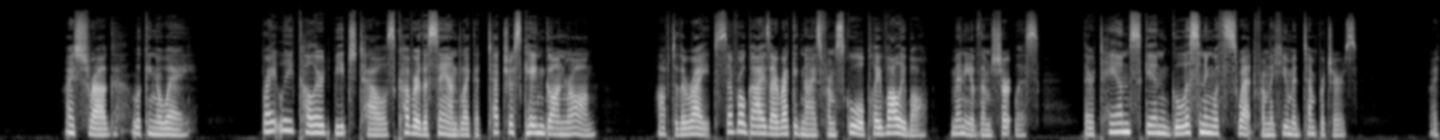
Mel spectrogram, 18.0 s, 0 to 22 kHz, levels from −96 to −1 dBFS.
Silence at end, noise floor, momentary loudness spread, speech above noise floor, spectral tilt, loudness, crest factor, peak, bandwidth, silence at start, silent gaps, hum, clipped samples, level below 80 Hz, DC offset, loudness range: 0 s; -83 dBFS; 12 LU; 60 dB; -4.5 dB/octave; -23 LUFS; 20 dB; -4 dBFS; 16 kHz; 0.8 s; none; none; under 0.1%; -62 dBFS; under 0.1%; 3 LU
